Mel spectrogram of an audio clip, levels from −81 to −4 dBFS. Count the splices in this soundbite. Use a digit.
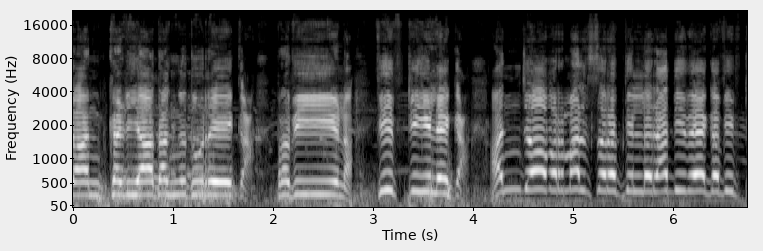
0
